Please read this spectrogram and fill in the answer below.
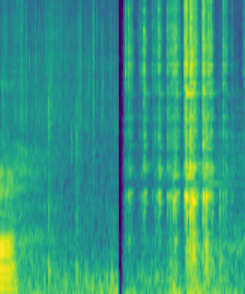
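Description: Hot, freshly smoked pork fat (salo) crackling and sizzling in irregular clicks and hiss. It starts about a second in and is loudest near the end.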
